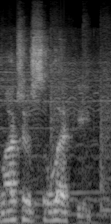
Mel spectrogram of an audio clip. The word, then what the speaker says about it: Maciej Sulecki: I always forget the pronunciation. Maciej Sulecki.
